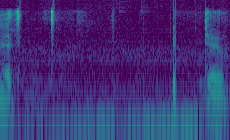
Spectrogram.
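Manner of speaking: ordinary talk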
